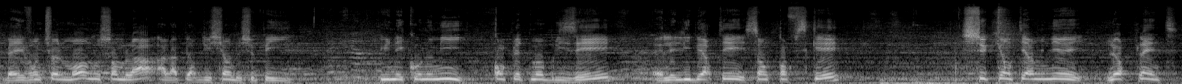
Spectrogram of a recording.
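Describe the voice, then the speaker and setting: A man's voice: fairly low pitch, warm tone. A man speaking as a political guest in a TV interview, grave and hesitant as he lists grievances. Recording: distant mic with faint music.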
